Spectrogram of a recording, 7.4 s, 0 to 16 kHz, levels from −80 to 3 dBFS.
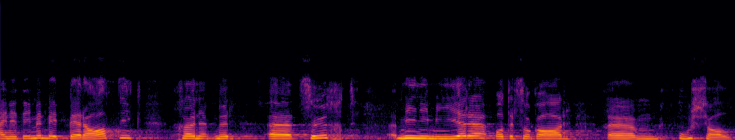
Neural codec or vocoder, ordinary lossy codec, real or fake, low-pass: codec, 16 kHz, 16 kbps, FreqCodec, larger model; Opus, 24 kbps; fake; 7.2 kHz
